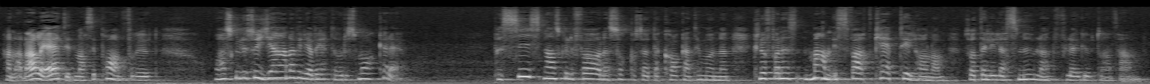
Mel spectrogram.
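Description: A woman author reading her own story aloud with expressive storytelling. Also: on the high side.

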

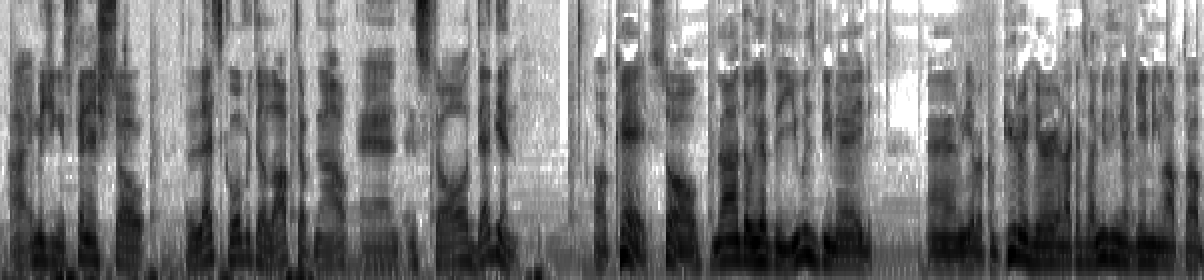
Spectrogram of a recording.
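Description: A data recovery technician in his thirties, a native Polish speaker, walks through a step-by-step computer tutorial in a casual screen recording. His mid-range, darkish voice comes through a clip-on lapel mic in a cluttered indoor workshop or lab, with frequent fillers and restarts.

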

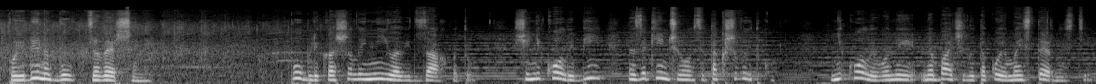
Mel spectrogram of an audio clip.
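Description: A woman narrating a bedtime fairy tale in a gentle, expressive storytelling manner. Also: mid-range voice. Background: soft background music.

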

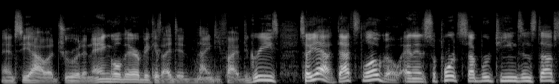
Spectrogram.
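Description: In a dry recording, a medium-pitched man in his forties casually thinks aloud as he types and tests an old computer. He's a retro computer repair YouTuber in a cluttered workshop, filmed up close, giving a relaxed hands-on demo over keyboard clicks.

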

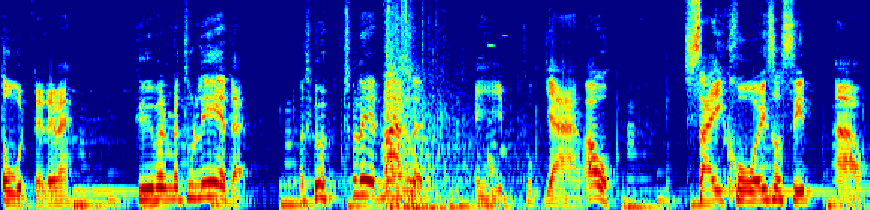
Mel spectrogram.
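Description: A man gives casual, joking let's-play commentary in a high, lively voice. He swears, laughs and reads the game text aloud. Game music plays clearly behind him. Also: normal speed. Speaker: gaming streamer.

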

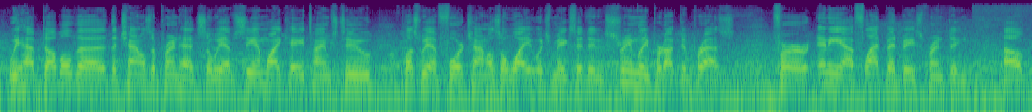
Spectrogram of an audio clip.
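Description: A man in his fifties, a marketing executive, giving a brisk, upbeat walkthrough of machines at a busy trade fair, with frequent fillers. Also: fairly high pitch, background noise. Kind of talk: trade show product walkthrough. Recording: clear trade hall ambience behind.

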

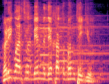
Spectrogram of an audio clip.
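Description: A man's voice: high voice, lively intonation, fast, over music. A man telling folk stories with a Kathiyawadi Gujarati accent. He moralizes emphatically and asks the audience questions. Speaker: folk storyteller. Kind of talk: Gujarati folk discourse with storytelling and sung verses.

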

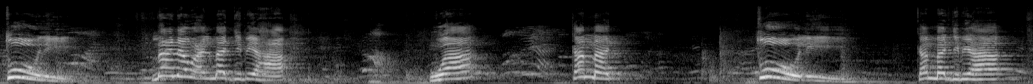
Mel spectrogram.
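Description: A man teaching young pupils in a classroom, brisk and playful, calling each child up by name. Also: very high voice, animated, sharp tone. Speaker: primary school Arabic teacher.

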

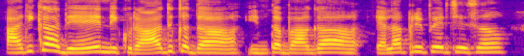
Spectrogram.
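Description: Woman voicing a brisk teasing young boss. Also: mid-range voice, darkish tone, no room sound, clean studio sound, close to an everyday voice. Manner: curt, teasing replies.

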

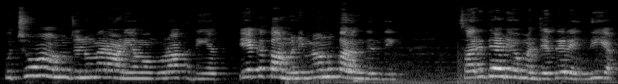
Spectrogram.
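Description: A woman's voice: sits high, fast, roomy sound, faint music behind, close to an everyday voice. A woman playing a young wife who bullies her mute sister-in-law, then begs forgiveness. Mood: defensive. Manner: defensive and bossy, then pleading. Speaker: daughter-in-law. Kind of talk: amateur family drama acting.

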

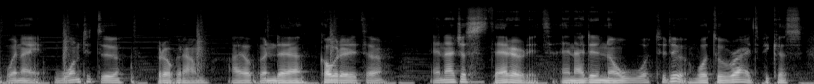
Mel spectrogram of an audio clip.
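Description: A man's voice: sits low, normal speed, hardly any pauses, faint music behind. A young man from the Czech Republic with a Czech accent, casually telling his story to camera at a desk mic in a small home office. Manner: relaxed storytelling, slightly broken English. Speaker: vlogger. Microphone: desk mic on a boom arm.

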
